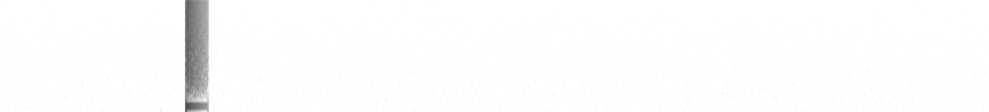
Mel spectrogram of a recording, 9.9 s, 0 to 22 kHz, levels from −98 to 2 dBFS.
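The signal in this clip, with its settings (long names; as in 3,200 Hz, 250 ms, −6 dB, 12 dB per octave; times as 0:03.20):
synth snare length 0.22 s, tones 180 Hz, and 280 Hz, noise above 1,000 Hz, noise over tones 10 dB, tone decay 0.39 s, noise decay 0.44 s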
